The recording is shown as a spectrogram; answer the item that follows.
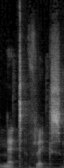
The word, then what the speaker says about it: Netflix: Yes, notice I don't pronounce the T when I'm speaking naturally. Netflix, I say Netflix, which a lot of people do.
